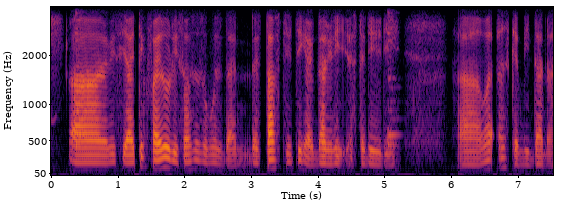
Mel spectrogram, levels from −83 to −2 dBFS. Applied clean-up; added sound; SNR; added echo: none; Cowbell; 17 dB; none.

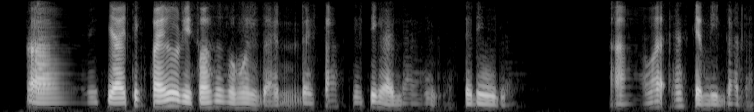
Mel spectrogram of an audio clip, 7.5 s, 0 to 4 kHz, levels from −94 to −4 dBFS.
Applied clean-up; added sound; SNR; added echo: neural mask model DeepFilterNet 3.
